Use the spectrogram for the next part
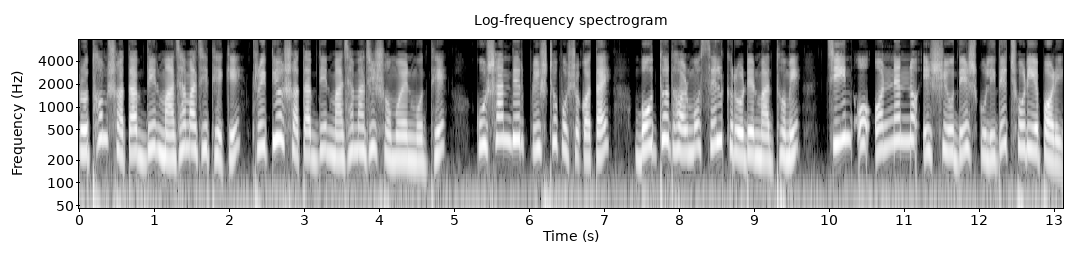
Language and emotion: Bengali, neutral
